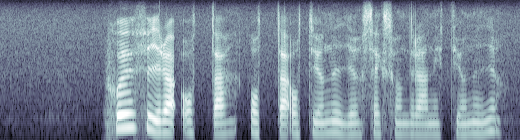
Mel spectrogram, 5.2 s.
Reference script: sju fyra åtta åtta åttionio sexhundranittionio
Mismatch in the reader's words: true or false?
false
